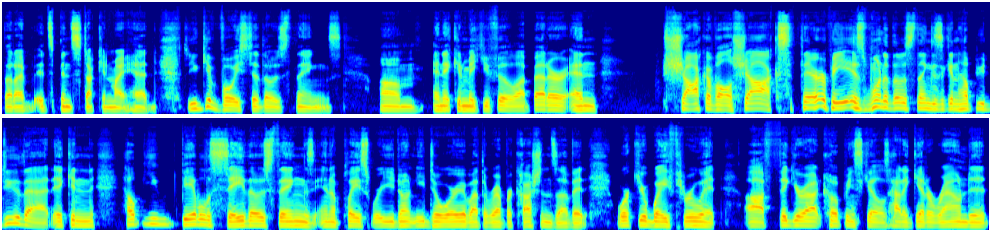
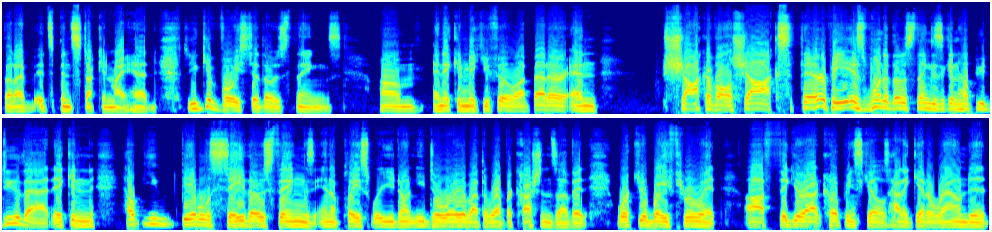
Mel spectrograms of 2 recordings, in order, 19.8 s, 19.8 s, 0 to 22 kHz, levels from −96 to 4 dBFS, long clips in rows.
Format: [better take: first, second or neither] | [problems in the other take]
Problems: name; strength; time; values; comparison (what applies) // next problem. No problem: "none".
first | distortion; slight; 6% of the sound clipped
